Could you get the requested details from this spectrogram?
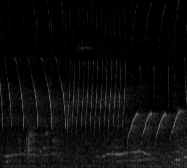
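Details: Domestic canary song used to coax other canaries into singing: quick downward-slurred whistles, a fast buzzy trill of repeated notes, then slower upward-arching whistles, over a low background hum.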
